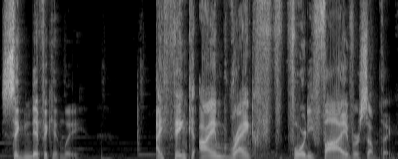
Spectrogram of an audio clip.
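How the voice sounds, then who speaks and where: Streaming from home against a green screen, a game reaction host chats with viewers in a casual, rambling style full of self-deprecating humor. His mid-range voice is fairly bright, with lively intonation at a measured pace. There's music in the background.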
